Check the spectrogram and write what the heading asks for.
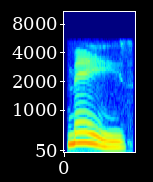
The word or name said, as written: maize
